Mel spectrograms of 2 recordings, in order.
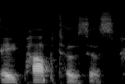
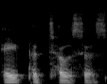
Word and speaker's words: apoptosis: research into Greek and the way that you actually pronounce this word is apoptosis, but I don't know why they needed to be mean about it. But anyhow, I I've tended to say aptosis, but I don't know.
